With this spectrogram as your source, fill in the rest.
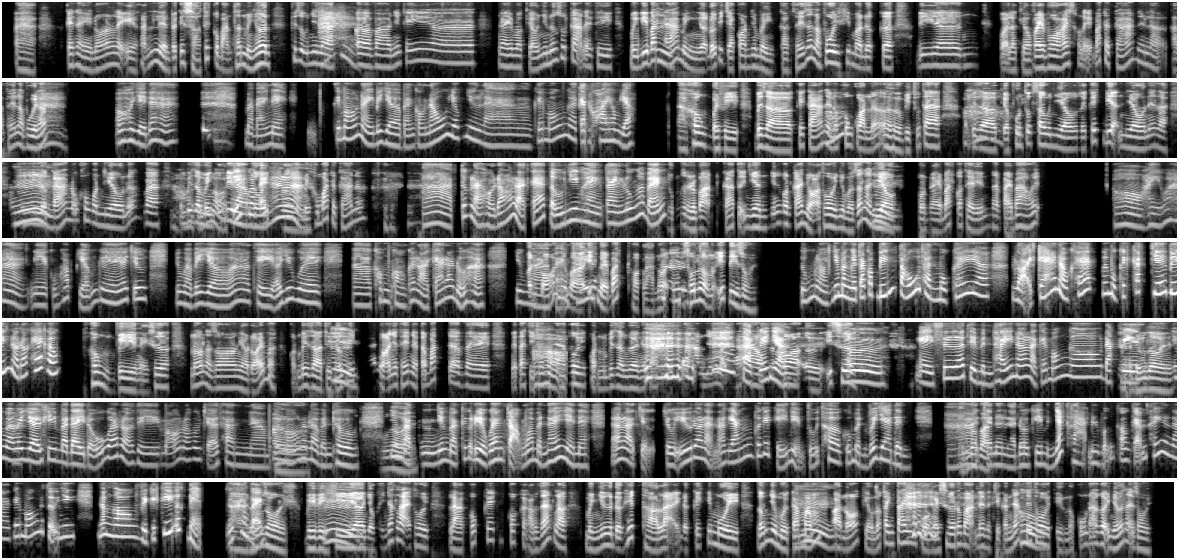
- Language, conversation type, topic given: Vietnamese, podcast, Bạn nhớ kỷ niệm nào gắn liền với một món ăn trong ký ức của mình?
- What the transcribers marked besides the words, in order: tapping; other noise; other background noise; laughing while speaking: "Ừ"; laugh; laugh; laugh; laugh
